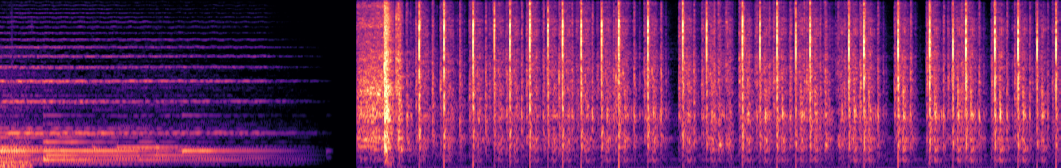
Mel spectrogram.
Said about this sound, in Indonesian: Suara mesin tik bagai jarum menusuk-nusuk kulit.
